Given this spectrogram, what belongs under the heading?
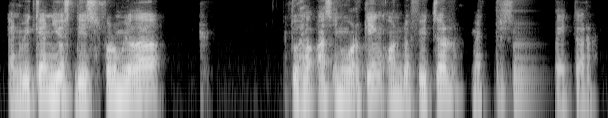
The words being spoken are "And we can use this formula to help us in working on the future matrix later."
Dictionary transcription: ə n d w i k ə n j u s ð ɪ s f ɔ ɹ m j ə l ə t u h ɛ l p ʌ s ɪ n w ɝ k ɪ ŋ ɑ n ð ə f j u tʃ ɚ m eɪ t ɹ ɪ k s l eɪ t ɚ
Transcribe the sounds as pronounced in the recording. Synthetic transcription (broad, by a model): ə n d w i k ə n j u s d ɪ s f ɔ ɹ m j ə l ə t u h ɛ l p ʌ s ɪ n w ɝ k ɪ ŋ ɑ n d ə f j u tʃ ɚ m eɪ t ɹ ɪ s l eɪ t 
